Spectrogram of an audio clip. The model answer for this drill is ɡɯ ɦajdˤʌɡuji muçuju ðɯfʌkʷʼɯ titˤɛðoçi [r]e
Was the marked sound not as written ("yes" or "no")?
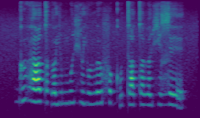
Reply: yes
